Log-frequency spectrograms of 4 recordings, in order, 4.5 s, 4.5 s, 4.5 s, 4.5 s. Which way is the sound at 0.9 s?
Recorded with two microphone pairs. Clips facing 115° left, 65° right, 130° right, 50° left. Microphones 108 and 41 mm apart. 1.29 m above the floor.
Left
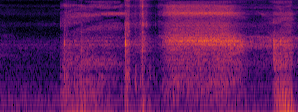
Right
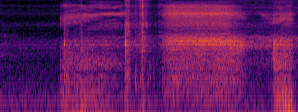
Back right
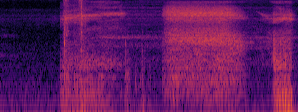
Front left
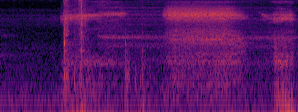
140° right.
